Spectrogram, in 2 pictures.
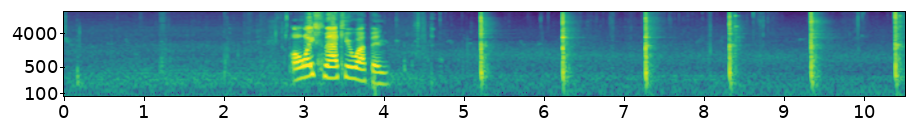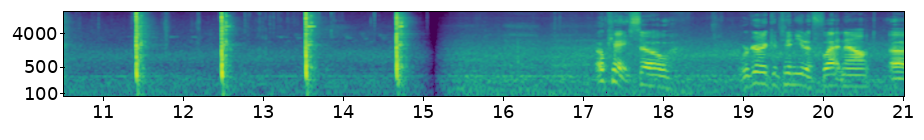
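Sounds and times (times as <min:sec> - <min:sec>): hammer striking metal on anvil: 0:05.2 - 0:05.4, 0:06.2 - 0:06.5, 0:07.3 - 0:07.6, 0:08.3 - 0:08.6, 0:09.3 - 0:09.6, 0:10.4 - 0:10.6, 0:11.4 - 0:11.7, 0:12.5 - 0:12.8, 0:13.5 - 0:13.8, 0:14.6 - 0:14.9.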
